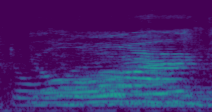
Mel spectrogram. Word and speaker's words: George: name the correct way, you might remember he has a soft G, J. He has these 2 letters working together for a long O sound, George. He has another soft G and a silent E. Probably it's coming over here to make the O long.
